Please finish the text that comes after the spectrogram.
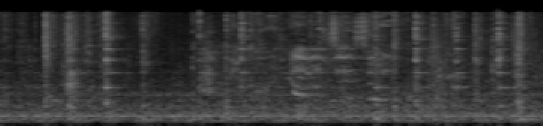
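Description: A utensil is stirred around a pot in quick, irregular clinks and scrapes against the metal. It sounds close and moderately quiet, with a faint sizzle under it and no clear speech.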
